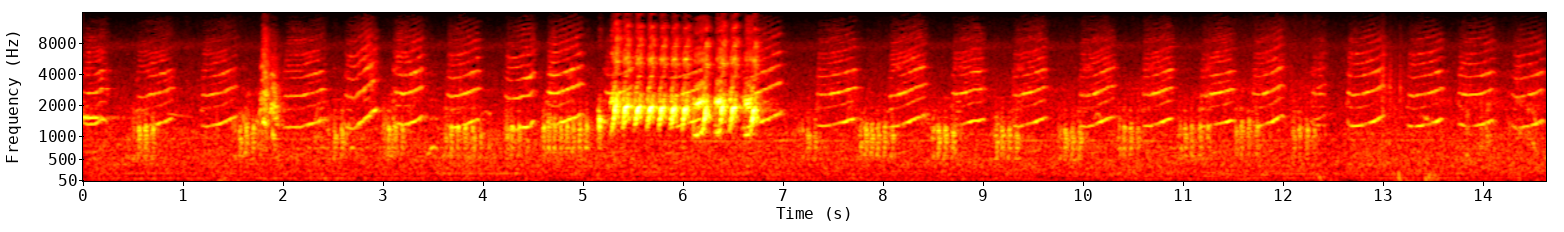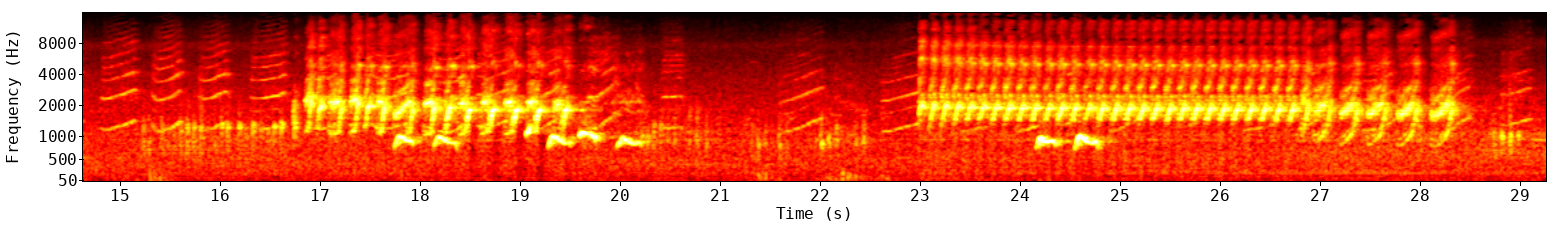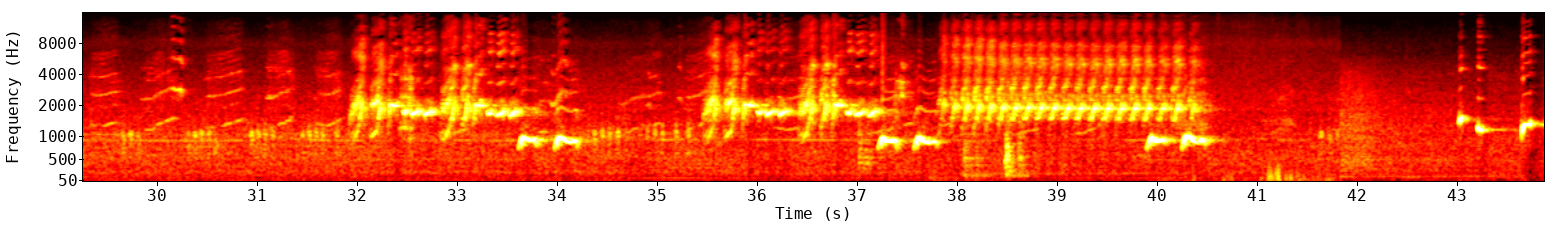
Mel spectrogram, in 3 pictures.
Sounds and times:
Bird vocalization, bird call, bird song: 0:00.0 - 0:21.0, 0:21.6 - 0:40.6, 0:43.0 - 0:43.8.

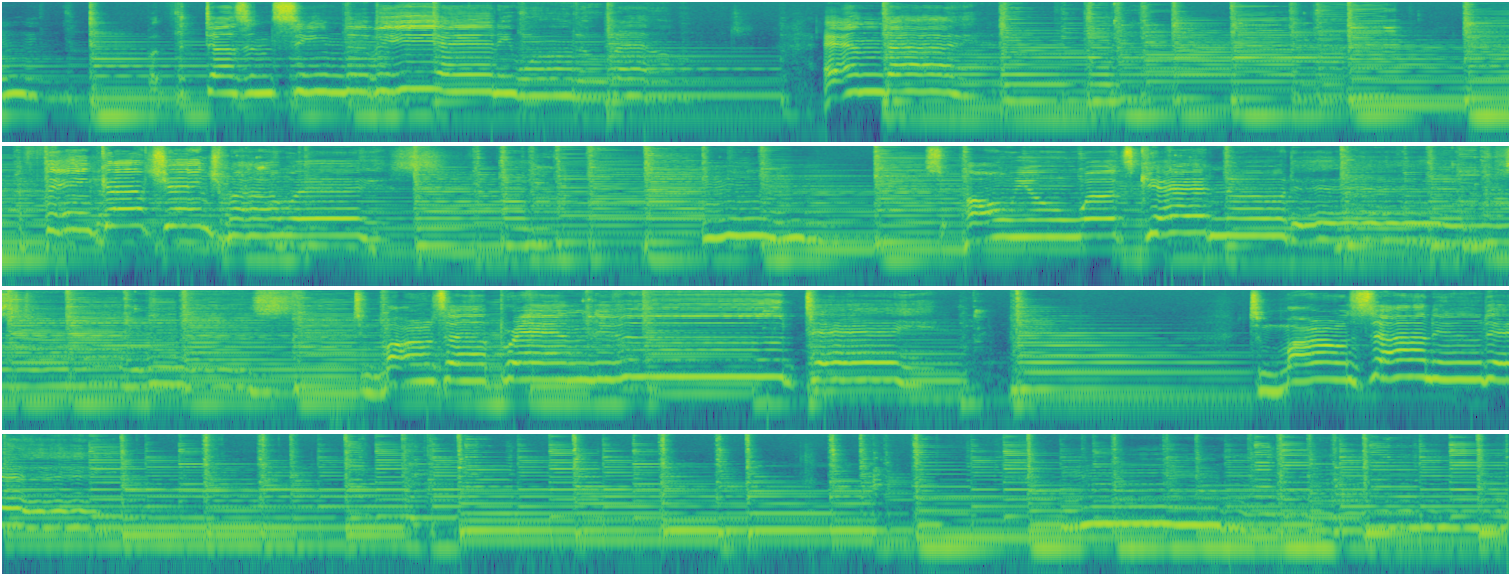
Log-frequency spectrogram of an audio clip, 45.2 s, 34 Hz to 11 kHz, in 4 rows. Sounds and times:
Music: 0:00.0 - 0:45.2.

